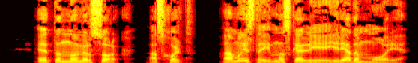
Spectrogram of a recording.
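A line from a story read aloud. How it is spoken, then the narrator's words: Irritated growl. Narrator (Russian): раздраженно рыкнул Варгас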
